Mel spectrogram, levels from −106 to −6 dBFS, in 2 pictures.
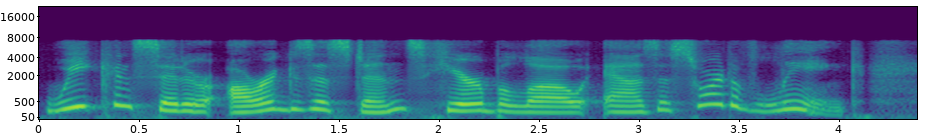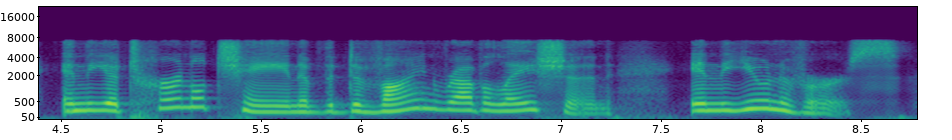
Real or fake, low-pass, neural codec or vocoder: fake; 7.2 kHz; codec, 24 kHz, 0.9 kbps, DualCodec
